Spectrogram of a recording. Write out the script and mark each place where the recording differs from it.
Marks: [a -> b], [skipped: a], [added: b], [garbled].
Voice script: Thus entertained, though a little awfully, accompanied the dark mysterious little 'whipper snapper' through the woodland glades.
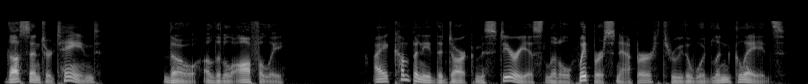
Thus entertained, though a little awfully, [added: I] accompanied the dark mysterious little 'whipper snapper' through the woodland glades.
